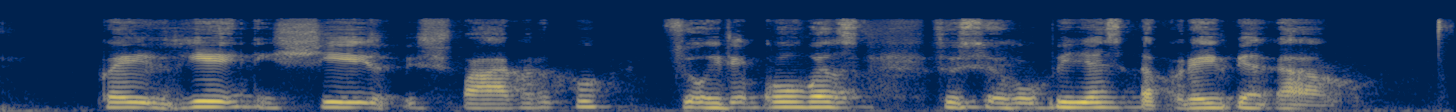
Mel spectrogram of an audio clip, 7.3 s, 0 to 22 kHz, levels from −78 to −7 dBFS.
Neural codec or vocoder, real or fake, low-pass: codec, 24 kHz, 1 kbps, SNAC; fake; 10.8 kHz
